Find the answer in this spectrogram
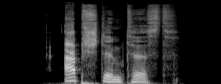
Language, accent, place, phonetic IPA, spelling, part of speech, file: German, Germany, Berlin, [ˈapˌʃtɪmtəst], abstimmtest, verb, De-abstimmtest.ogg
- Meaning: inflection of abstimmen: 1. second-person singular dependent preterite 2. second-person singular dependent subjunctive II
